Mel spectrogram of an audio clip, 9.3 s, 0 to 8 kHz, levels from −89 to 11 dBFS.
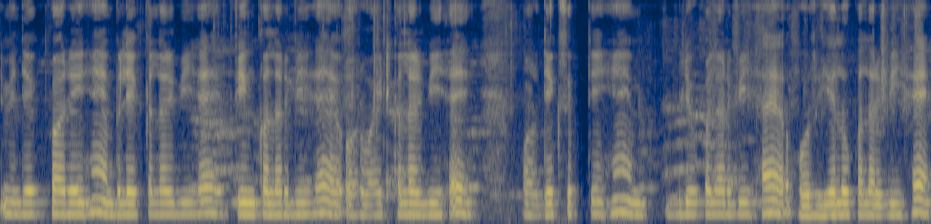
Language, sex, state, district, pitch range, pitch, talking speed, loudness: Hindi, male, Rajasthan, Bikaner, 150-155 Hz, 150 Hz, 200 wpm, -19 LUFS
